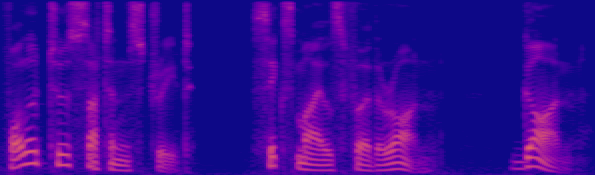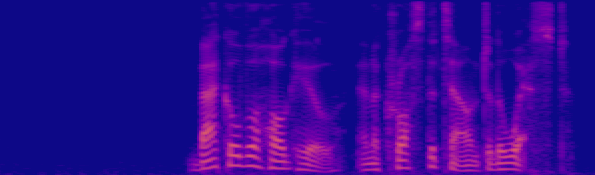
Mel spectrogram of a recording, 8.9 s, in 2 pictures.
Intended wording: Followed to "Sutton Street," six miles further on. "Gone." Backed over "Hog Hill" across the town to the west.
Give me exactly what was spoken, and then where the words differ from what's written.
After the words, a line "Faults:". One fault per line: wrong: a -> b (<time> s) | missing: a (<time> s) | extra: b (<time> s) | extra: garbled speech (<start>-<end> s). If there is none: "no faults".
Followed to "Sutton Street," six miles further on. "Gone." Back over "Hog Hill" and across the town to the west.
Faults:
wrong: Backed -> Back (5.9 s)
extra: and (7.1 s)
